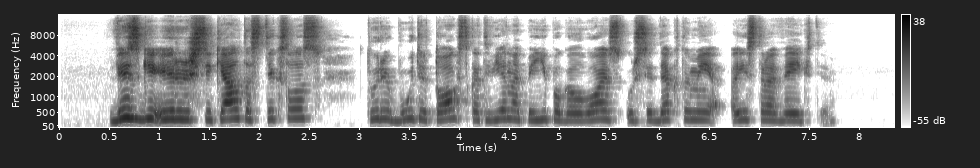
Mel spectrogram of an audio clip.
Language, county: Lithuanian, Vilnius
